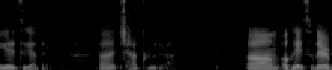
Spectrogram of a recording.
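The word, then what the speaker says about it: CHAQLA: Oh, there's a pronunciation. Chakura. Chakura. That was my fault. I do know some Japanese. That was my fault. Chakura. That makes a lot of sense. There is no la and there is no Q.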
